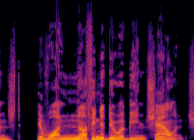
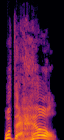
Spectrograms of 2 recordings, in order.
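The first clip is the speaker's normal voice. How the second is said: high, loud startled what the hell; startled friend; 10 semitones higher, 4 dB louder than usual. Retold or imitated. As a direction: blurt it out shocked, voice jumping up. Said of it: "He goes".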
